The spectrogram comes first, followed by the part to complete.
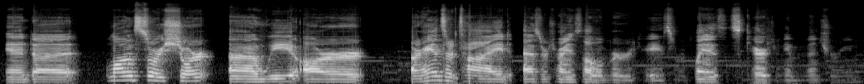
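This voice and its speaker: Bright-voiced rambling male streamer. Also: medium pitch, normal speed, clean tone, soft background music, low-quality recording. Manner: relaxed, rambling, many fillers. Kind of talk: casual let's-play commentary.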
